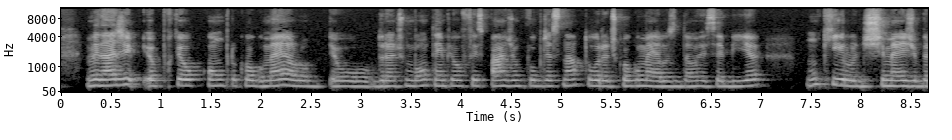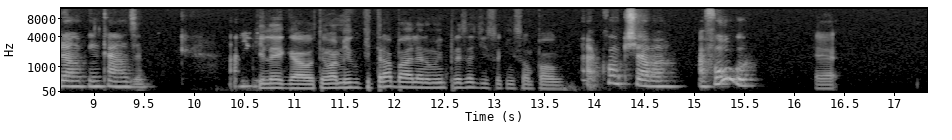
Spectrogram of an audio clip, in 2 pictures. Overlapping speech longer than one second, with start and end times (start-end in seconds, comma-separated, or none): none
